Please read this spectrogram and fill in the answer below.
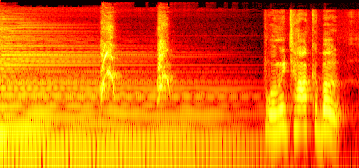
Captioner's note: dog barking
